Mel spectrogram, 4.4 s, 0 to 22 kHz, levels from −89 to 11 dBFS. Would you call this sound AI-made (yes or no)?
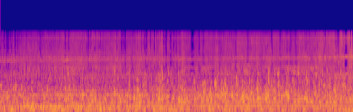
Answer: yes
